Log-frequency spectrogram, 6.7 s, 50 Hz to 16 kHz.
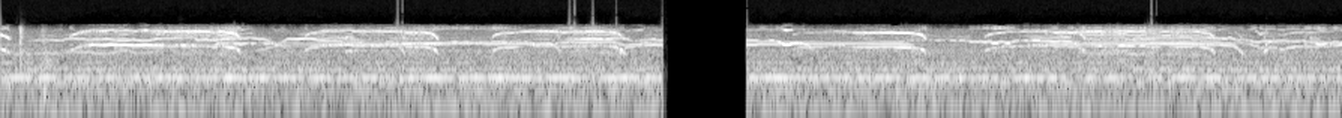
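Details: Peregrine falcon nest in Gdańsk, Poland, on 14 May 2022, with an adult feeding at 11:07. Bursts of harmonic, arched wailing calls overlap, broken by a brief silent gap, over low background hum.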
